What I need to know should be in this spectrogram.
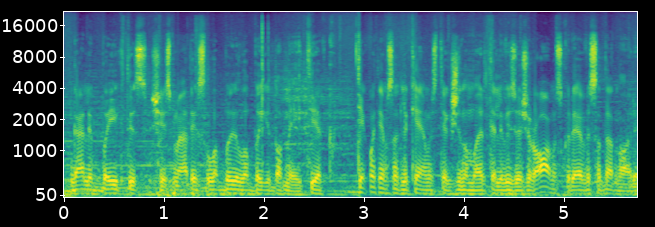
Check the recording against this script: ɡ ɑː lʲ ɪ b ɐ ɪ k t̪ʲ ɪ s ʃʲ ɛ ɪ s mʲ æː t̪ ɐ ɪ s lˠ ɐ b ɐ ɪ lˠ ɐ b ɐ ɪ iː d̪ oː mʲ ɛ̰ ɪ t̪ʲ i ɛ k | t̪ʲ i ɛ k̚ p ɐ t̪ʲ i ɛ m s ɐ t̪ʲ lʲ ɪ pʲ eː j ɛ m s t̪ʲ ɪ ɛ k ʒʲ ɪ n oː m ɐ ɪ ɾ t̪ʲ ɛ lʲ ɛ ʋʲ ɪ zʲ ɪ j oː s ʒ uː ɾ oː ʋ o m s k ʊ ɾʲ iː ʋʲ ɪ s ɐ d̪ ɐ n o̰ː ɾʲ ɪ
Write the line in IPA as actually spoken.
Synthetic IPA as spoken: ɡ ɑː lʲ ɪ b ɐ ɪ k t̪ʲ ɪ s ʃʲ ɛ ɪ s mʲ æː t̪ ɐ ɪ s lˠ ɐ b ɐ ɪ lˠ ɐ b ɐ ɪ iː d̪ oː mʲ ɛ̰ ɪ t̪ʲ i ɛ k | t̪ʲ i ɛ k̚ p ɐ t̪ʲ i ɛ m s ɐ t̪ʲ lʲ ɪ kʲ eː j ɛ m s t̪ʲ i ɛ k ʒʲ ɪ n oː m ɐ ɪ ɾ t̪ʲ ɛ lʲ ɛ ʋʲ ɪ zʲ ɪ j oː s ʒ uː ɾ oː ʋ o m s k ʊ ɾʲ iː ʋʲ ɪ s ɐ d̪ ɐ n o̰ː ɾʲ ɪ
